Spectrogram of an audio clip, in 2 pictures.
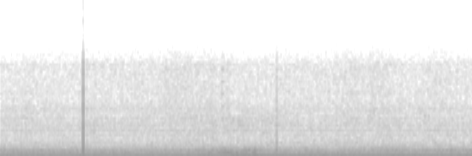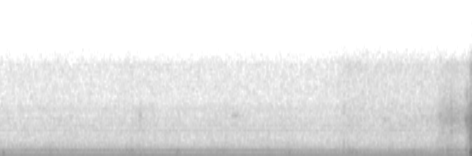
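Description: Steady low background hum with hiss, several low tones held unchanged, and one faint click about a second in.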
